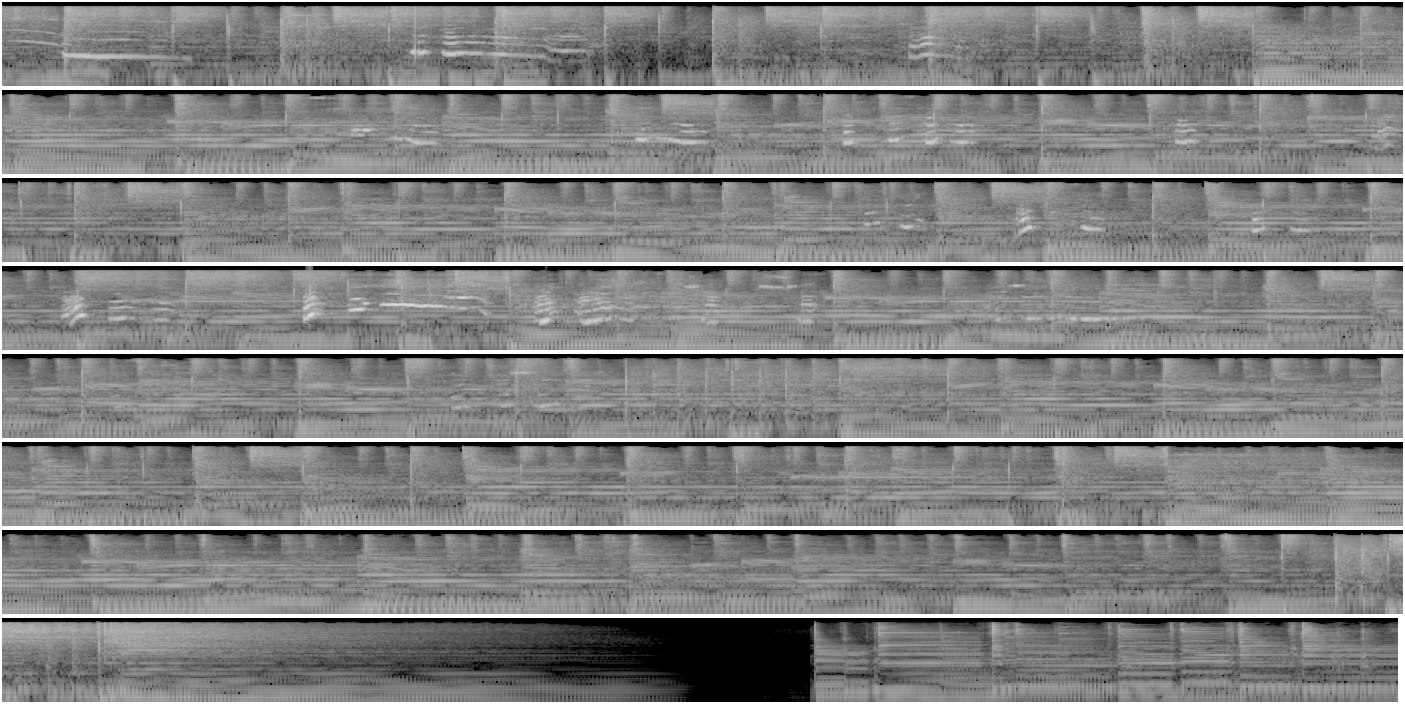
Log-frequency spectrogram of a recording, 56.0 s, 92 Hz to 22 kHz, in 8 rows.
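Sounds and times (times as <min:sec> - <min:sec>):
dog whining: 0:00.0 - 0:01.1, 0:02.0 - 0:03.1, 0:04.5 - 0:05.0, 0:08.5 - 0:09.3, 0:10.1 - 0:12.0, 0:12.8 - 0:13.1, 0:13.8 - 0:14.1, 0:18.3 - 0:19.6, 0:20.2 - 0:20.7, 0:21.3 - 0:27.0, 0:30.2 - 0:31.3
music: 0:00.0 - 0:52.5, 0:53.1 - 0:56.0.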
